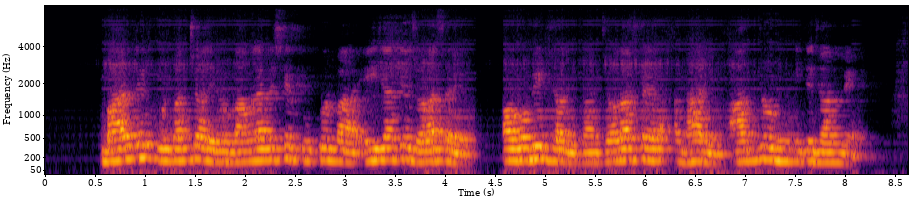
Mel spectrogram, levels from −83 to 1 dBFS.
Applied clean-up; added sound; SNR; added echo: neural separator model SepFormer DNS4.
